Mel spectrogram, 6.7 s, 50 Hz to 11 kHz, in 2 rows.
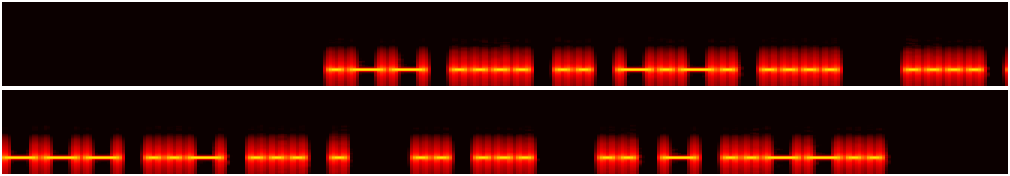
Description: Morse code, heard as a keyed tone, about 34 wpm, 700 Hz. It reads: WHICH HOUSE IS IT?
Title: Sentences from Top 200 Words 35wpm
